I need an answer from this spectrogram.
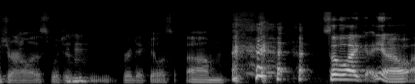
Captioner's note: laughing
